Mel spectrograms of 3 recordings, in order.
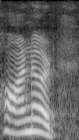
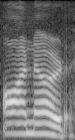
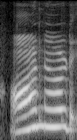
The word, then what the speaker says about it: honored: you should not say honored you should say honored H is silent honored is verb is honored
